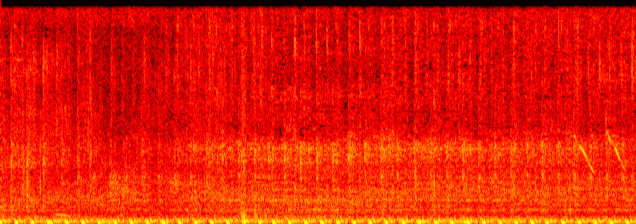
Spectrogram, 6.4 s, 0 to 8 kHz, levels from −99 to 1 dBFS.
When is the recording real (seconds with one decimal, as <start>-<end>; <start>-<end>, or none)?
0.0-0.5; 2.6-6.4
